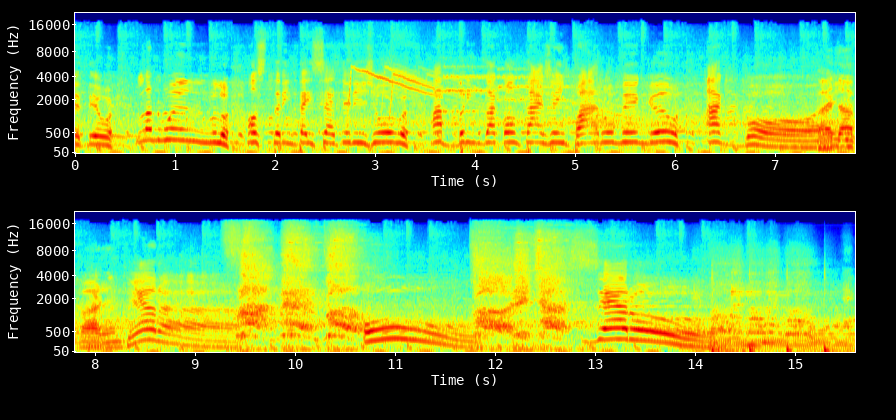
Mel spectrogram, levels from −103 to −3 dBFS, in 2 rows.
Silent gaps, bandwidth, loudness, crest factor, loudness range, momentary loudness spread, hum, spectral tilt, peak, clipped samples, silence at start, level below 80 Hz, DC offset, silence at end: none; 17.5 kHz; -19 LUFS; 16 dB; 3 LU; 6 LU; none; -4 dB/octave; -2 dBFS; under 0.1%; 0 s; -36 dBFS; 0.1%; 0 s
